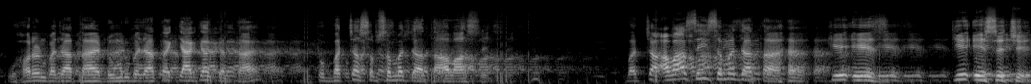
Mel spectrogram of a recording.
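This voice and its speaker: A man preaching a sermon to a gathering, telling a story and speaking directly to his listeners. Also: fairly high pitch. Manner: storytelling, addressing the crowd directly. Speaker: Islamic preacher. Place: religious gathering before an audience. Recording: crowd audible behind.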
